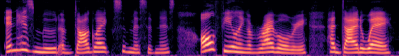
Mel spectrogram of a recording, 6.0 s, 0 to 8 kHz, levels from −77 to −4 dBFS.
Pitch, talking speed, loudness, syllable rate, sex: 220 Hz, 130 wpm, -18 LUFS, 4.5 syllables/s, female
